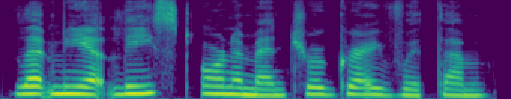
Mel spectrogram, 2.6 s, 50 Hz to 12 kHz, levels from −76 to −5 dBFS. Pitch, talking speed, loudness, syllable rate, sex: 225 Hz, 210 wpm, -18 LUFS, 5.2 syllables/s, female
